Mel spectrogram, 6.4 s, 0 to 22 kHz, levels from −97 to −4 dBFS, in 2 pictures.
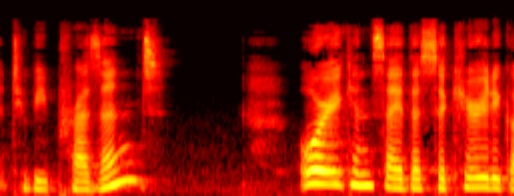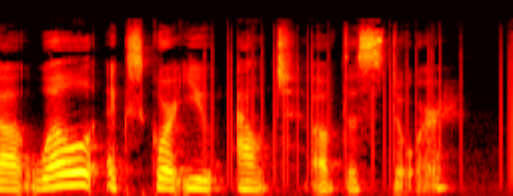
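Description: A train of clicks runs from 4.48 s to 6.41 s in this speech recording, near the end. Around thirty sharp, similar-shaped pulses arrive at an uneven pace, averaging about 15 per second, and they stand roughly 10 dB above the surrounding audio, so they read as a rapid popping laid over the sound and heard through any pauses too. The likely cause is electrical interference from nearby equipment or a faulty connection or power supply injecting repeated impulses.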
